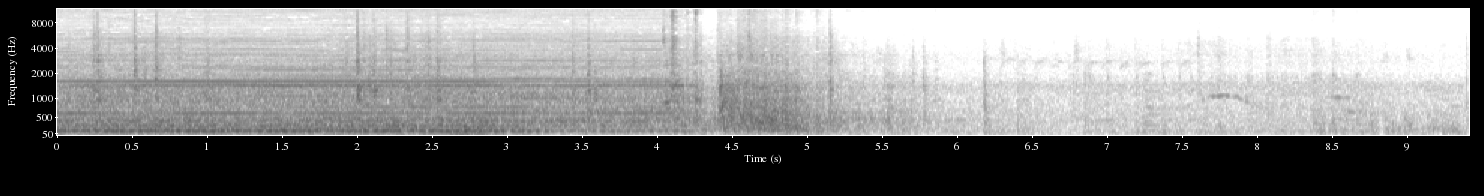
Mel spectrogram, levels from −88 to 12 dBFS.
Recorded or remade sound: recorded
